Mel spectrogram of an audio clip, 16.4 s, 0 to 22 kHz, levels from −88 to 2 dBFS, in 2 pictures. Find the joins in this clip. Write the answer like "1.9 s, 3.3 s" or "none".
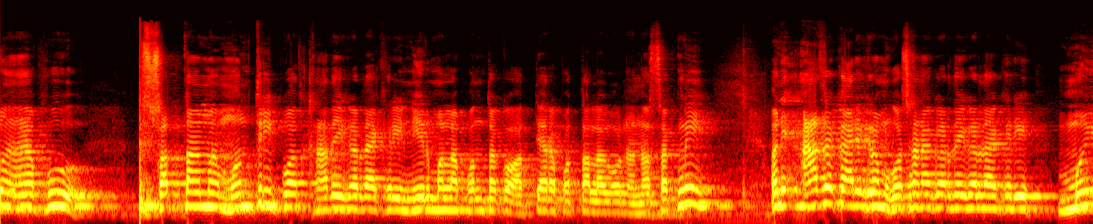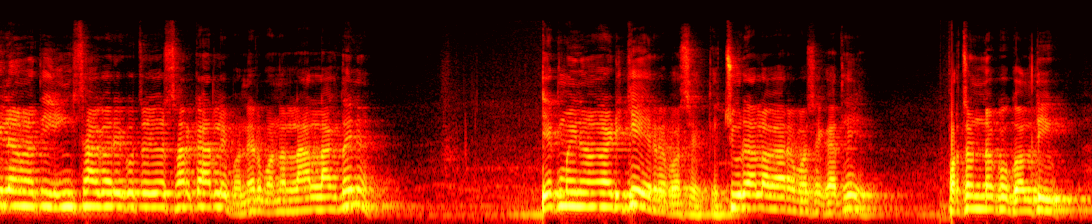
1.0 s, 15.1 s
